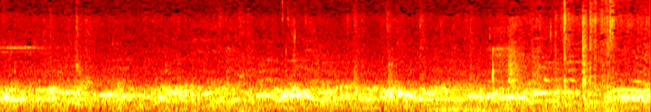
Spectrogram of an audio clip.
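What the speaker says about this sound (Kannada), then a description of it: "ಇದು ಲೆಫ್ಟ್ ಸೈಡ್ ಇರೋದು ಚೀನಿ ಹೆಣ್ಣು, ರೈಟ್ ಸೈಡ್ ಇರೋದು ಚೀನಿ ಗಂಡು" Pair of Chini pigeons, a female and a male, cooing steadily in low, rolling murmurs that run continuously and close by, with a few faint higher chirps and clicks in the background.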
